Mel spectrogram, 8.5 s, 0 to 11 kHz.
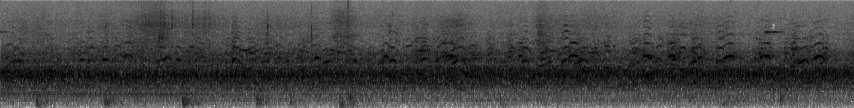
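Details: Cranes landing in the distance near Wood River, heard from a viewing blind on March 8, form a continuous, rolling chorus of countless overlapping calls, while low voices and a few thumps sound close by.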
